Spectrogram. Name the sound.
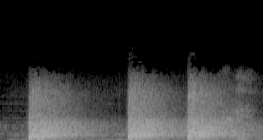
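gunshots fired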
